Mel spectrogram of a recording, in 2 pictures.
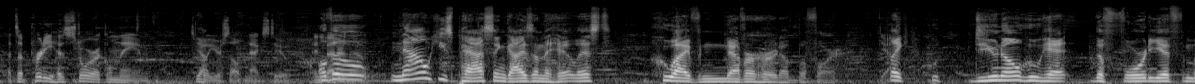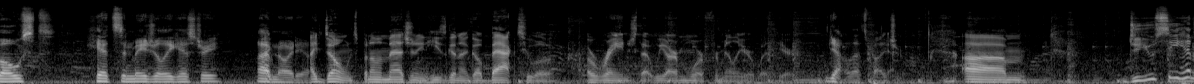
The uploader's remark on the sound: live at Mootz Pizzeria + Bar on Library Street, downtown Detroit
